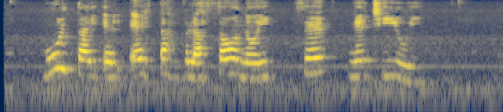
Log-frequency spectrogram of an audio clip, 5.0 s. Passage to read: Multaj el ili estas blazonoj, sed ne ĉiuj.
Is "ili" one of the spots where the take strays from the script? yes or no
yes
